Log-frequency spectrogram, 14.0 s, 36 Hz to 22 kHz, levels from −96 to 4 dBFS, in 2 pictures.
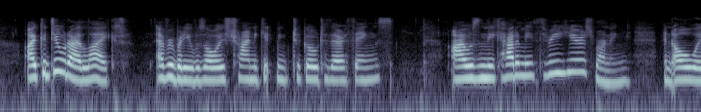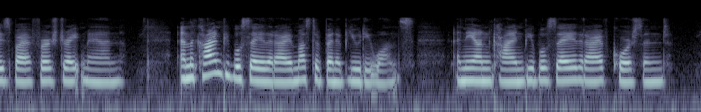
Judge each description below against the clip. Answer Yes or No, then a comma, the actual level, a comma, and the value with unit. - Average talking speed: No, fast, 240 wpm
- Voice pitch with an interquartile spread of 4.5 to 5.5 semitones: No, average, 2.8 semitones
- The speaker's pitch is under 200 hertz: No, high, 225 Hz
